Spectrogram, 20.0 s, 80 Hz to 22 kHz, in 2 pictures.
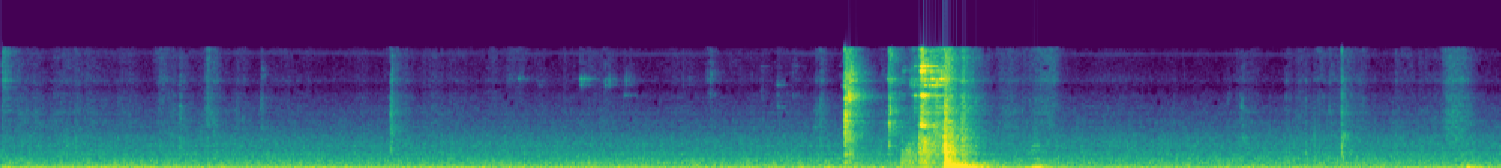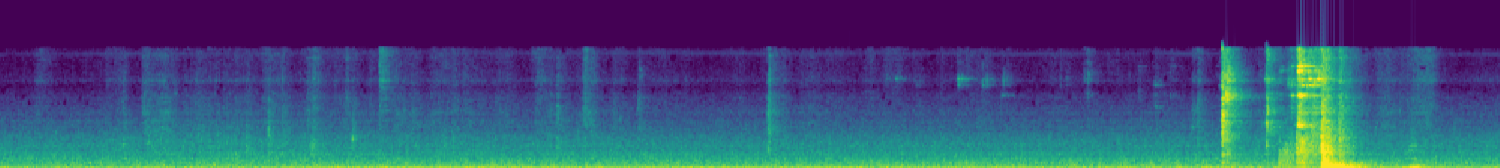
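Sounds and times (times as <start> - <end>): low hum and rumble: 0.0 - 20.0.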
